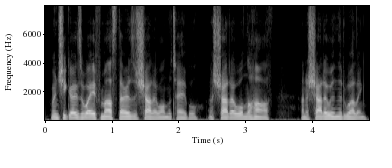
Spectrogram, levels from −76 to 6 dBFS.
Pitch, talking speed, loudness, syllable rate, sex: 140 Hz, 295 wpm, -17 LUFS, 7.4 syllables/s, male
